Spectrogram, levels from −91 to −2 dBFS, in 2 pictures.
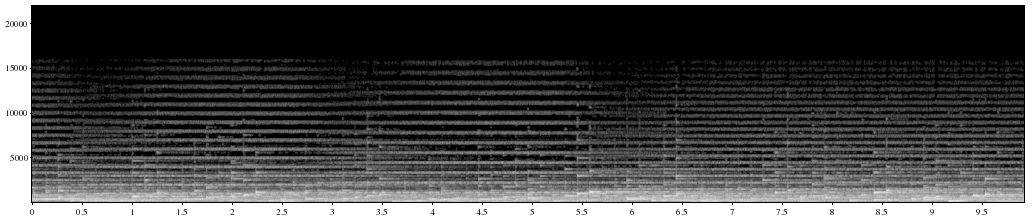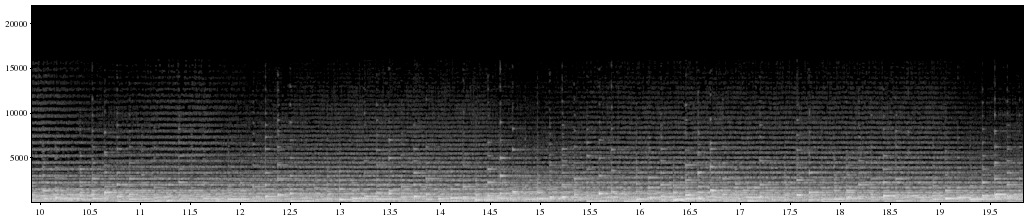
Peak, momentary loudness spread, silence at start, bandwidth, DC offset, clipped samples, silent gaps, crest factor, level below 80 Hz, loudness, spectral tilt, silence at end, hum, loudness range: -4 dBFS; 4 LU; 0 s; 14 kHz; under 0.1%; under 0.1%; none; 16 dB; -42 dBFS; -20 LUFS; -6.5 dB/octave; 0 s; none; 2 LU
